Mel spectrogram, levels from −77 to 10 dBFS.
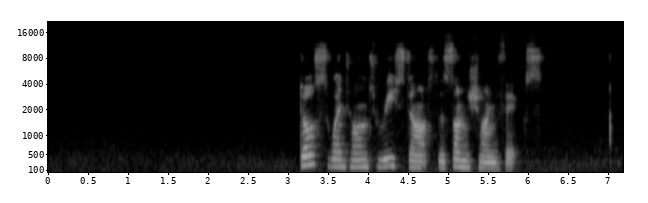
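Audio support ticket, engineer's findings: Comfort noise in place of the background, 0.00–3.07 s: likely Opus DTX pausing transmission; receiver fills with steady, featureless synthetic noise about 2 dB below the room background.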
